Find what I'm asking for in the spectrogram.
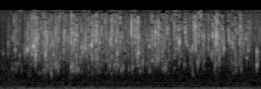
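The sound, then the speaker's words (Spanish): Water pouring into a large tub, a steady, fairly soft splashing stream with rapid bubbling trickles and no pause. “Lo primero que hicieron los servidores fue prepararle una gran tina llena de agua.”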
